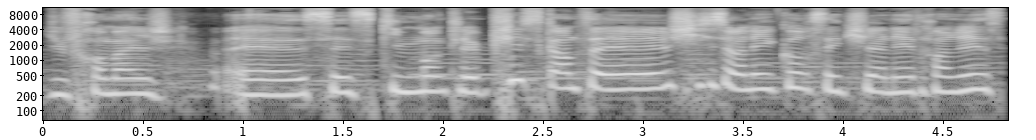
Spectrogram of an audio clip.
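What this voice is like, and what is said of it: Strong Swiss French accent. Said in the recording (French): “on a un accent bien prononcé ... on a un fort accent ... mon accent”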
